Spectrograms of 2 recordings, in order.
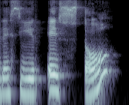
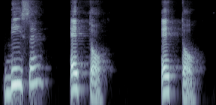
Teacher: Pues la elisión es digamos, un alófono de este fonema predorso alveolar fricativo sordo cuando ocurre de nuevo final de sílaba o final de enunciado. Entonces, muchos hablantes nativos del español, en lugar de decir esto, como la pronunciación fonémica, o esto con aspiración, dicen eto, con elisión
